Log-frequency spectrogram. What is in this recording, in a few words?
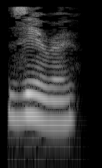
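"zero", British English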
